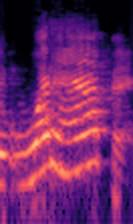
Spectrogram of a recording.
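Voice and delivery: high-pitched imitation of bewildered children; children's questions. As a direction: lightly voice a child asking, pitch climbing. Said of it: "talk to them".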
